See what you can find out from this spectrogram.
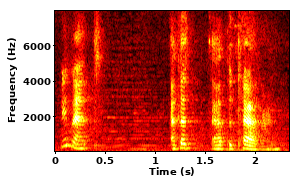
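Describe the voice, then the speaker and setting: A woman improvising casually in a tabletop roleplaying game, thinking aloud in an informal, animated way. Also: mid-range voice, normal speed, over music.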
